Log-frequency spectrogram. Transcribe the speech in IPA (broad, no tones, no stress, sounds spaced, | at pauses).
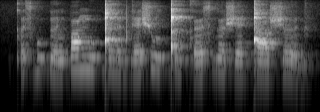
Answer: kʼ ə s ɠ u ɠ ə l p ɒ ŋ u ǃ ə l ə d ɡ ɛ ʃ u l ǃ u kʼ œ s ɡ œ ʃ ɛ ǃ ɒ ʃ ə d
